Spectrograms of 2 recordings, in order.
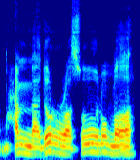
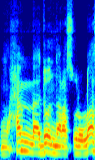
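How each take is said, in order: First: The n merges into a doubled r sound. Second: The n sound is heard before the r. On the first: "ça devient avec la règle de tajwid" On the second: "c'est Muhammadun"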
